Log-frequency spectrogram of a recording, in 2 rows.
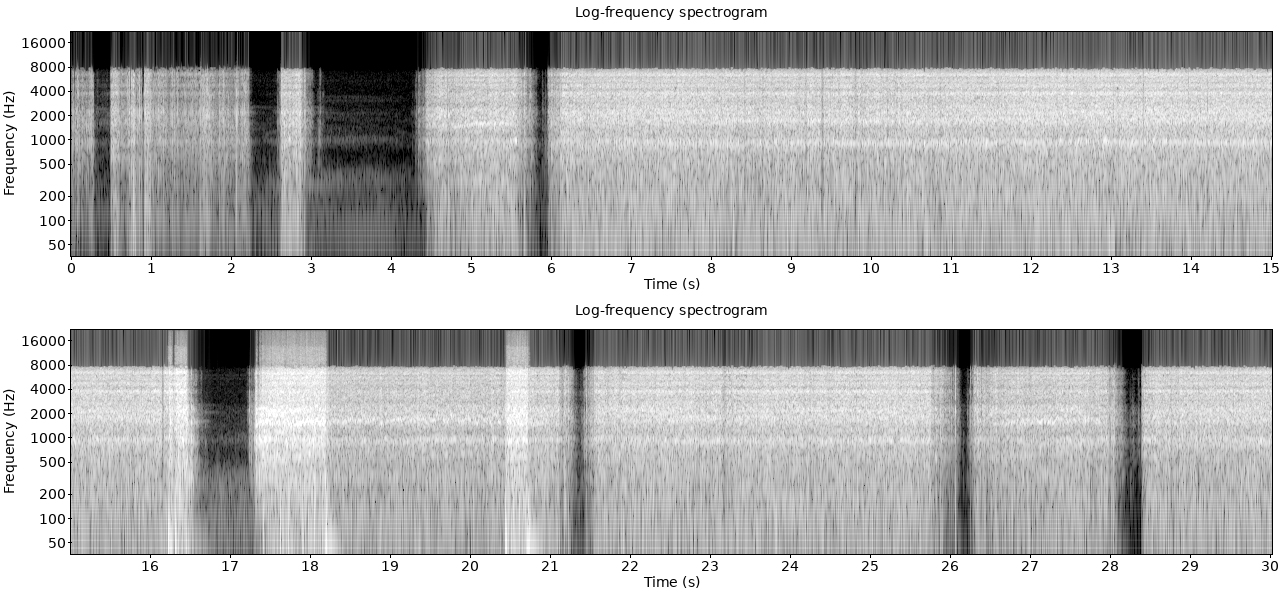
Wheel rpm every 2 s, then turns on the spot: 20, 20, 110, 160, 230, 230, 220, 210, 110, 200, 170, 210, 200, 150, 150.
0-2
